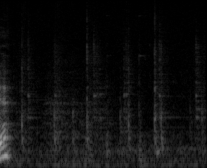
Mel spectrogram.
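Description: Faint, irregular light ticking and clicking from the mechanism of an Elna Star Series Supermatic sewing machine as the shaft turns and drives the needle bar.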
